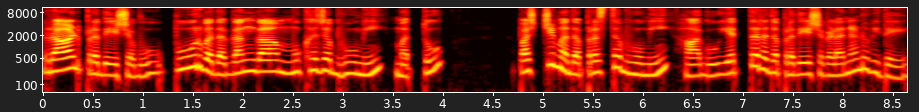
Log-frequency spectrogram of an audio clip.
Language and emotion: Kannada, neutral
